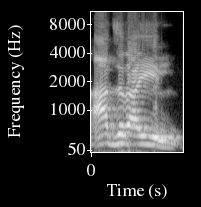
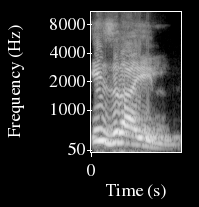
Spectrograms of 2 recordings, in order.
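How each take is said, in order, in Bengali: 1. নামটি 'Az' ধ্বনি দিয়ে শুরু। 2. নামটি 'Is' ধ্বনি দিয়ে শুরু। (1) "কিছু মানুষ ভুল বলছে" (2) "আজরাইল শব্দ নয়"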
